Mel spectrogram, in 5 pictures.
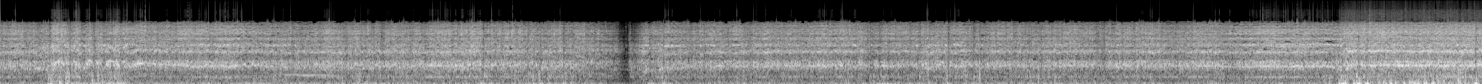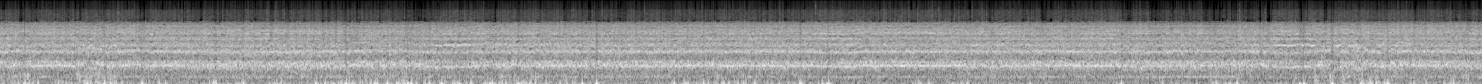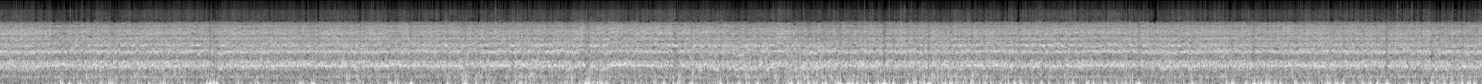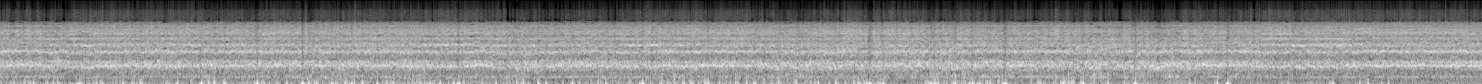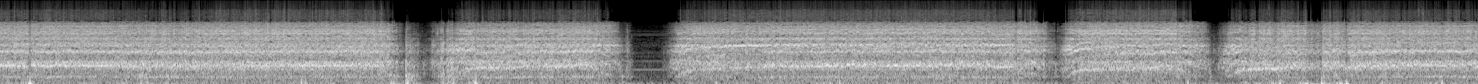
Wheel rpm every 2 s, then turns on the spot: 220, 220, 200, 170, 230, 230, 220, 230, 230, 220, 230, 230, 230, 230, 220, 230, 230, 240, 220, 230, 230, 230, 230, 230, 230, 230, 220, 220, 220, 230, 220, 170, 140, 160, 180, 120, 200.
70-72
